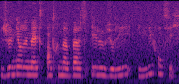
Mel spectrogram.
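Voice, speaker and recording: A woman's voice: a little high, level tone, moderate pace, a little mellow, slight background noise, poor audio. Chatty woman narrating a makeup tutorial. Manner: chatty, self-correcting, describing each step. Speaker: beauty vlogger.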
